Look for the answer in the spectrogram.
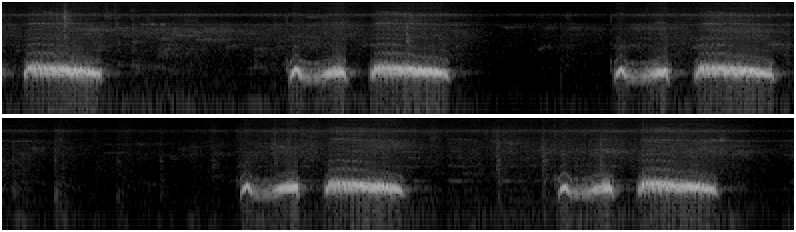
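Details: Spotted dove, called tekukur locally, giving a series of low cooing phrases, each a short wobbling note then a longer steady coo, repeated roughly every two seconds, five phrases in all, with a faint low background hum.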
